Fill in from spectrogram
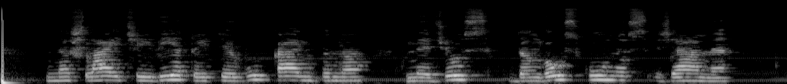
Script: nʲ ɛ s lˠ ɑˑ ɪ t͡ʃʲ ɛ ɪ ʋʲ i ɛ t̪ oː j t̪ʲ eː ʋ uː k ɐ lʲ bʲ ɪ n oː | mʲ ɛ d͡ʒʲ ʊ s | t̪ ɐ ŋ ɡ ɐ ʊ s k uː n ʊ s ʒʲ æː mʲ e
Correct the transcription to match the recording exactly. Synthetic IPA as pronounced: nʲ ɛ ʃ lˠ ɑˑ ɪ t͡ʃʲ ɛ ɪ ʋʲ i ɛ t̪ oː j t̪ʲ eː ʋ uː k ɐ lʲ bʲ ɪ n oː | mʲ ɛ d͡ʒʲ ʊ s | d̪ ɐ ŋ ɡ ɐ ʊ s k uː n ʊ s ʒʲ æː mʲ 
